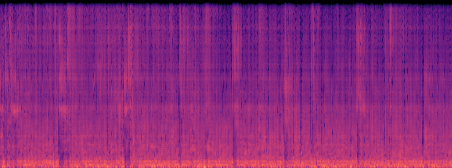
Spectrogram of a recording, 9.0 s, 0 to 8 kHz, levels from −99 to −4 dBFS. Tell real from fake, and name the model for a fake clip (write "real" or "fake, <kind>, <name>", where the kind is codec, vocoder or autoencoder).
fake, vocoder, BigVGAN v2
